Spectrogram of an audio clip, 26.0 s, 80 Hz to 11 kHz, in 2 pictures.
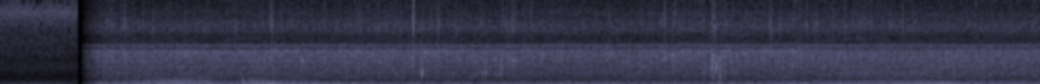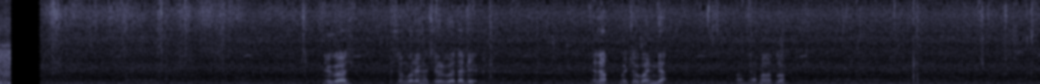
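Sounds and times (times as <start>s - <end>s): steady rushing noise: 0.0s - 13.2s
vehicle engine revving: 1.0s - 13.2s.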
